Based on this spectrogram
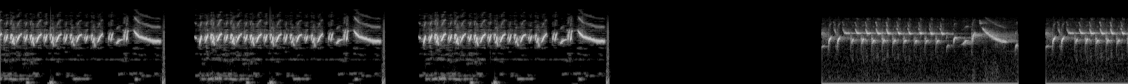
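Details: European goldfinch song notes, shown as named note types: three high buzzy trilled phrases, each ending in a swooping twist, then after a pause a slightly lower rolling trill broken by a short gap.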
